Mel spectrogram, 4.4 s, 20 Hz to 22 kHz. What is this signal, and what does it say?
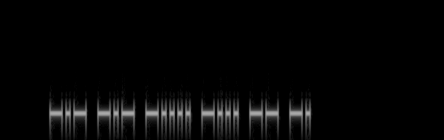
Morse code, heard as a keyed tone, about 36 wpm, 700 Hz. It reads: KK6BMN
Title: Speed Racing - USA 2x3 Call Signs 30wpm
